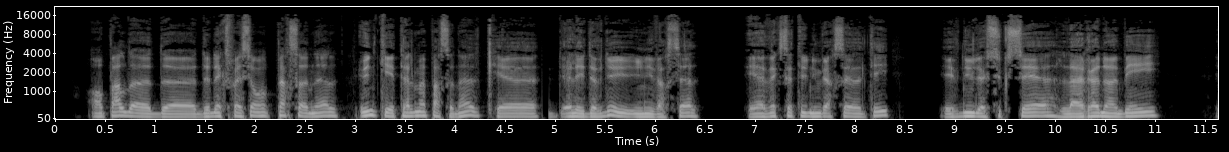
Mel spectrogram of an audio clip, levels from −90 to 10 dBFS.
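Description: Speech runs throughout with plainly audible MP3 compression damage: a watery, swirly quality, chirpy metallic s sounds and smeared consonant onsets, which fits a low bitrate around 64 kbps. The likely cause is an encoder short of bits, chopping off the treble and dropping weak frequency lines that blink on and off between frames. A spectrogram would show a flat ceiling where the high end stops, with speckled, flickering patches just beneath it.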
